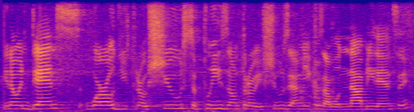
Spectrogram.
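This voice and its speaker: A woman's voice: a little high, steady tone, a little fast, background noise. A woman from Sudan, a slam poet, chatting playfully with a festival audience on stage before she performs.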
